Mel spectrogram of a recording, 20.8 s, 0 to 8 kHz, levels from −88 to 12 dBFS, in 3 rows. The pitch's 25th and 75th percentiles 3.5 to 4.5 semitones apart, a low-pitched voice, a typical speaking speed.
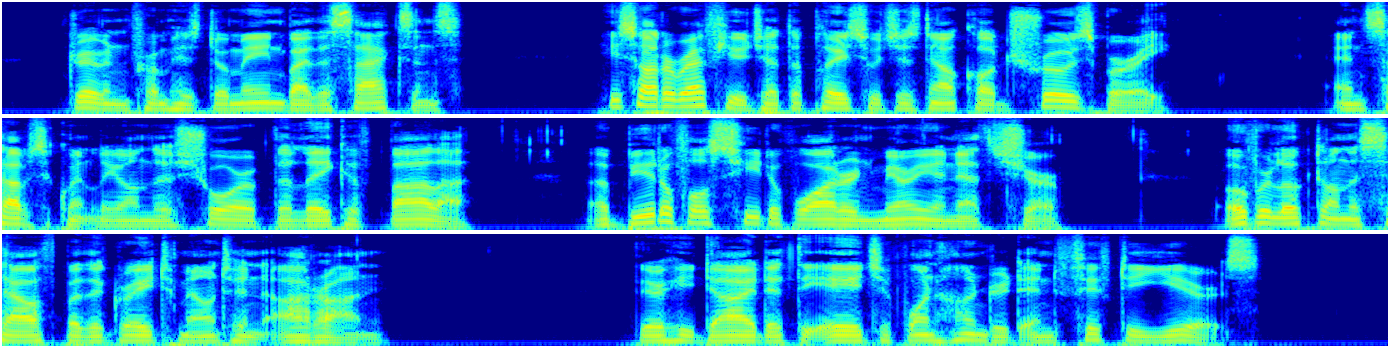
No: average, 2.9 semitones; very low, 95 Hz; average, 165 wpm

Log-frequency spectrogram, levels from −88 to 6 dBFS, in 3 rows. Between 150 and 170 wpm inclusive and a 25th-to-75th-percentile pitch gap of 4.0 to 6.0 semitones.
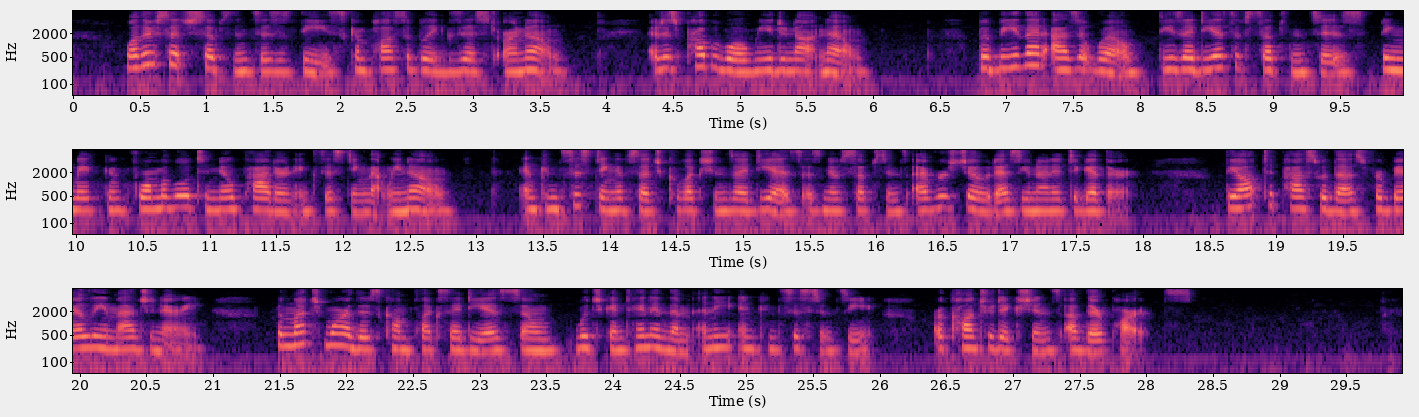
No: average, 160 wpm; narrow, 2.4 semitones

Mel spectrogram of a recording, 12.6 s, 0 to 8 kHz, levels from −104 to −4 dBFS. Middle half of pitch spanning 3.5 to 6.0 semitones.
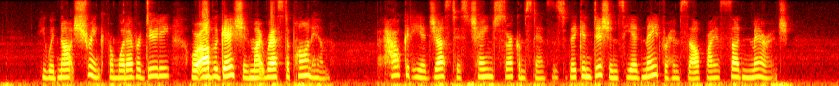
No: narrow, 2.5 semitones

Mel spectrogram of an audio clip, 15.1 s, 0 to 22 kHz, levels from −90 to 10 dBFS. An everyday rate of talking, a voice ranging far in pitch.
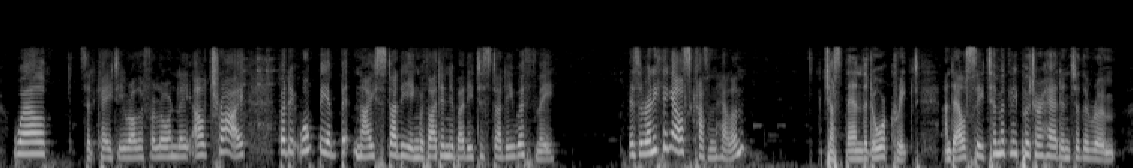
Yes: average, 165 wpm; wide, 5.9 semitones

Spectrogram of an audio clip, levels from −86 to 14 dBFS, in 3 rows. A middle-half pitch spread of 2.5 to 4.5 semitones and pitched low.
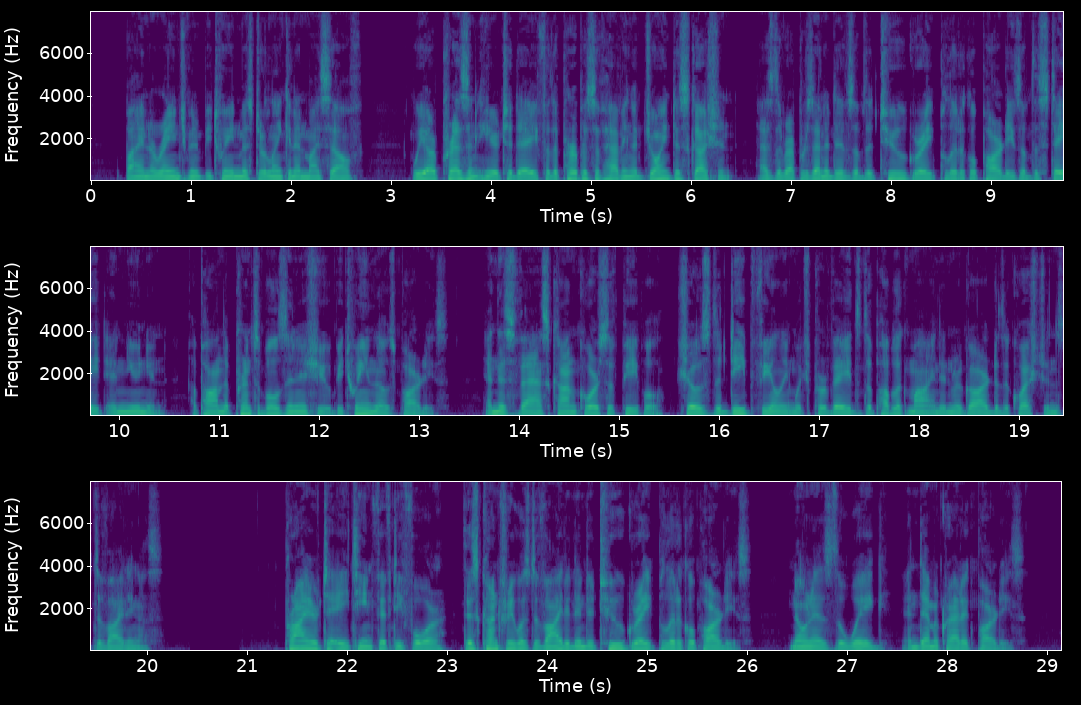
Yes: average, 3.1 semitones; low, 105 Hz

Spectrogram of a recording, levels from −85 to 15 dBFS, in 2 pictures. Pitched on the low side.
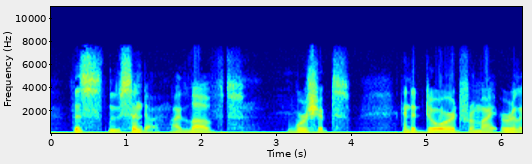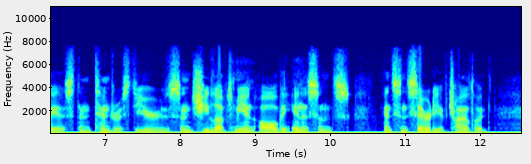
Yes: low, 125 Hz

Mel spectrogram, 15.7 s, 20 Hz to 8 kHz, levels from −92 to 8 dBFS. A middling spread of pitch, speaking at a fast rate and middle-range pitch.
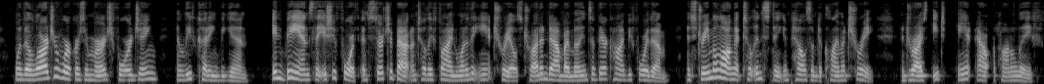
Yes: average, 3.4 semitones; fast, 210 wpm; medium, 180 Hz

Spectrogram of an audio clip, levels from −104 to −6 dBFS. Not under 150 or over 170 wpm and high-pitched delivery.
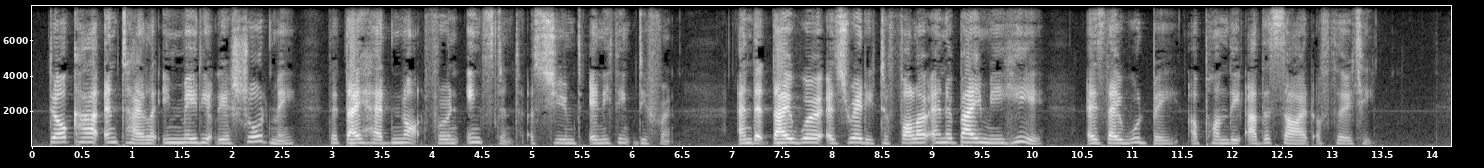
Yes: average, 160 wpm; high, 205 Hz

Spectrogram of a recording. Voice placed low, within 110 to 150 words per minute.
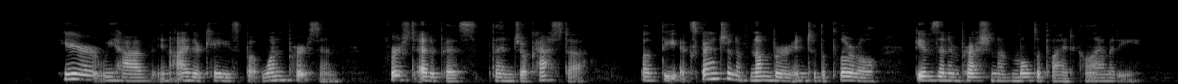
No: medium, 175 Hz; slow, 135 wpm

